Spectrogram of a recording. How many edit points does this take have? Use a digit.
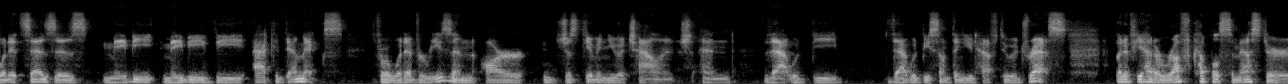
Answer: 1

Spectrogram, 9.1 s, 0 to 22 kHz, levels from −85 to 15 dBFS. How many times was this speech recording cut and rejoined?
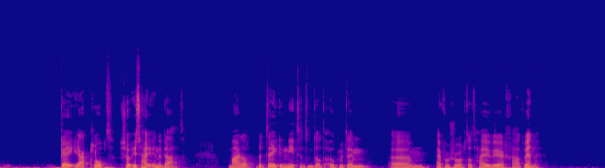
1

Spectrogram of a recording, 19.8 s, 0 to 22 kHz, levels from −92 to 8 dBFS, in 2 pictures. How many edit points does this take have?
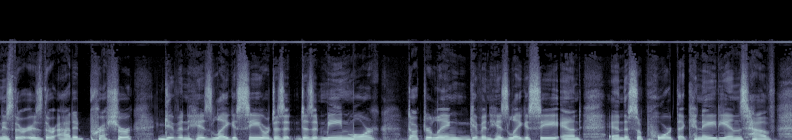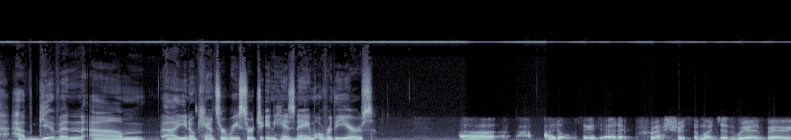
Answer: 0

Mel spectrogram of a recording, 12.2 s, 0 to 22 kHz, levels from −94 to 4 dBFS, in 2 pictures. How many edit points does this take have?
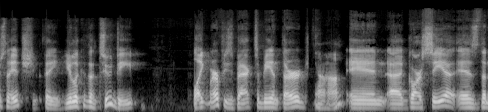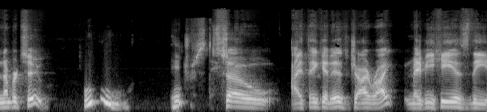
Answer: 1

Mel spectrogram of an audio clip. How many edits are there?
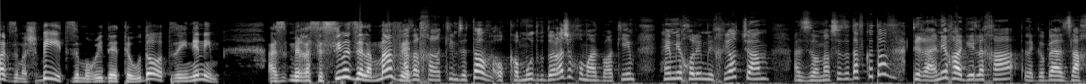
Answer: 2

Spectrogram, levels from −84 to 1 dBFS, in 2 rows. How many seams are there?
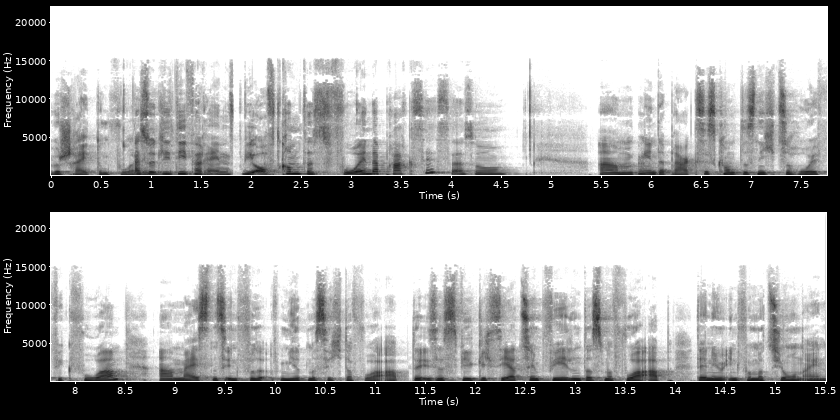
3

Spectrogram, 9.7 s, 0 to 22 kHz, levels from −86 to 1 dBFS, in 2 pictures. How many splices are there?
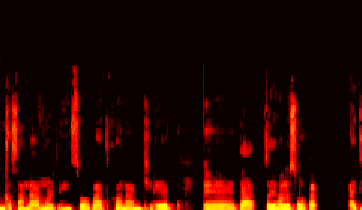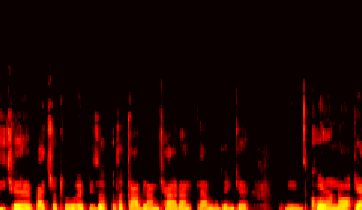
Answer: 0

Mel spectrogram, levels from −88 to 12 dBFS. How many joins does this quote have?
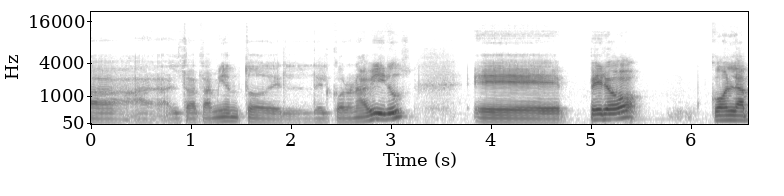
0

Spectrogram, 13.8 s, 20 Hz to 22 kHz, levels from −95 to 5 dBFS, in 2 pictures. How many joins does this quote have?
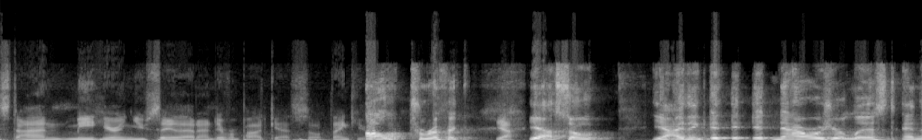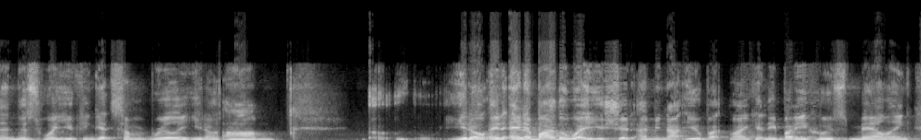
1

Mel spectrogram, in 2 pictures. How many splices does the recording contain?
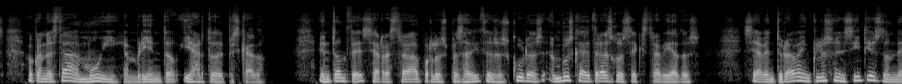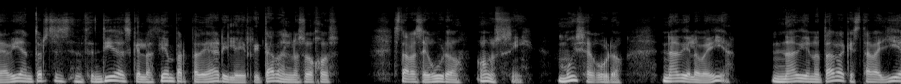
1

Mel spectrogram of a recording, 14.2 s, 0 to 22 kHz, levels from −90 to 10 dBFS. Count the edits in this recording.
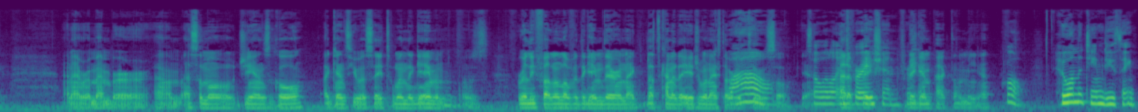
0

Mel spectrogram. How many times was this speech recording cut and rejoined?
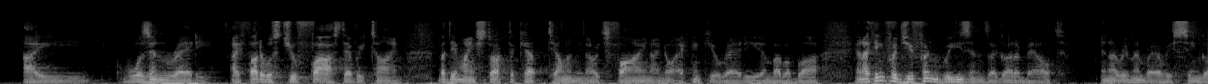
0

